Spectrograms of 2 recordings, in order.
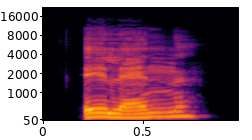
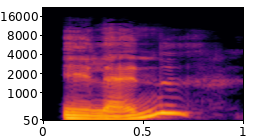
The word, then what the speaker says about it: Hélène: Hélène. – Hélène. So that's E with the E acute, then Len with E grave. Hélène and a silent E at the end.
